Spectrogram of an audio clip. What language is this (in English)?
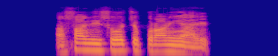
Sindhi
